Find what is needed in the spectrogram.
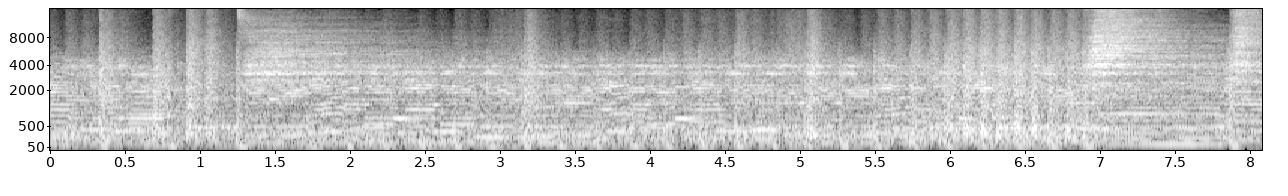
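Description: Punk rock band playing an instrumental passage on electric guitars and drum kit, loud and steady.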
